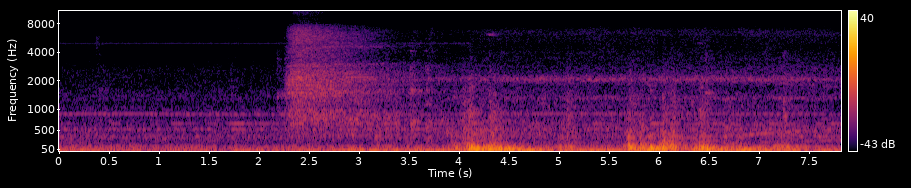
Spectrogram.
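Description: Seibu 2000 series electric train car getting under way: a sudden hiss of air about two seconds in, then the low rumble of the car grows louder with heavy thumps from below. A faint motor whine begins to rise near the end.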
